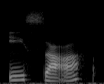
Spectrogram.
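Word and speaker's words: Isa: in your way and it's pronounced esau and oh okay the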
